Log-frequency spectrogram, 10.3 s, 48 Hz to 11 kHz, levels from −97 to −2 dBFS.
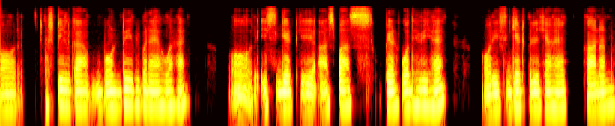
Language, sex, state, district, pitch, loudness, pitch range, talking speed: Hindi, male, Chhattisgarh, Korba, 110 Hz, -20 LUFS, 105-115 Hz, 135 wpm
